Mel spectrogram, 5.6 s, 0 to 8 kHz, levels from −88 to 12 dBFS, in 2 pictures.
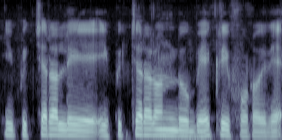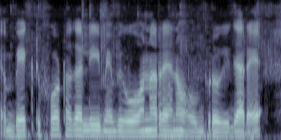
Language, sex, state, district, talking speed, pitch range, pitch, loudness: Kannada, male, Karnataka, Bangalore, 170 wpm, 105-120 Hz, 115 Hz, -17 LUFS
